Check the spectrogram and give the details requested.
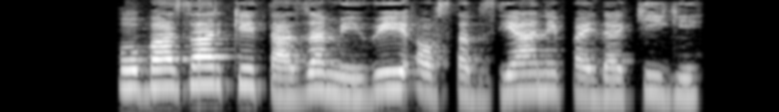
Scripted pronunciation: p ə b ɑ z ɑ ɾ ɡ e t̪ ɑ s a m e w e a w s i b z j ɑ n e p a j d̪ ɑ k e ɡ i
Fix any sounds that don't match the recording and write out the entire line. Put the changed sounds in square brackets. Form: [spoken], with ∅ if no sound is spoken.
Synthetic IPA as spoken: p ə b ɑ z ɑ ɾ [k] e t̪ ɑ [z] a m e w e a w s [a] b z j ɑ n e p a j d̪ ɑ k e ɡ i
